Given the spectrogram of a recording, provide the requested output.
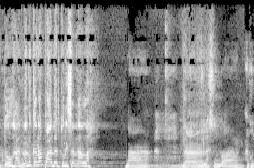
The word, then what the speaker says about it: Allah: Nah, berarti alef lamet dibacanya Allah, A-L-L-A bang, gitu loh.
